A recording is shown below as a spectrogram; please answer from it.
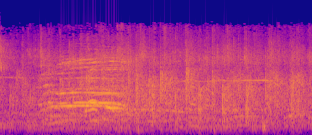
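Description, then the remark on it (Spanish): An audience claps steadily for several seconds as performers are invited up onto the stage, a dense patter of applause with some voices and cheers mixed in beneath it. “Porque que suban para presentarlos, porque ese rato no les aplaudimos como debíamos.”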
